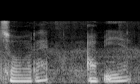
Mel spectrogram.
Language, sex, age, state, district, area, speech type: Malayalam, female, 30-45, Kerala, Pathanamthitta, rural, spontaneous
